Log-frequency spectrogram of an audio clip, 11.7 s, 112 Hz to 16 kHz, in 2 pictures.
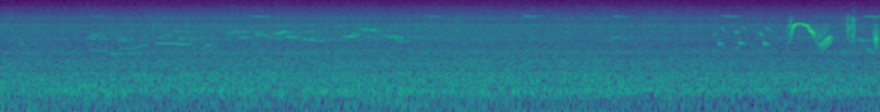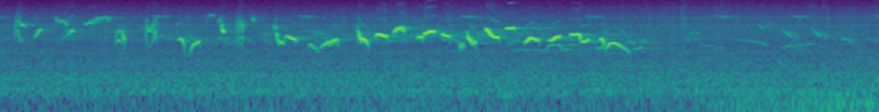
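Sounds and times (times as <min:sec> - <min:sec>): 
Eurasian blackcap singing fluty warbled notes: 0:07.7 - 0:11.7.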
